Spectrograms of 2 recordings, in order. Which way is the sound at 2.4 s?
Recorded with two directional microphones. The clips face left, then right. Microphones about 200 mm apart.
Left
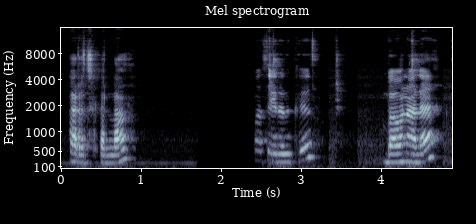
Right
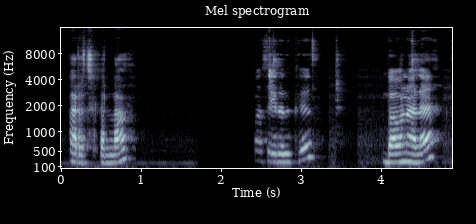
25° right (ahead or behind).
